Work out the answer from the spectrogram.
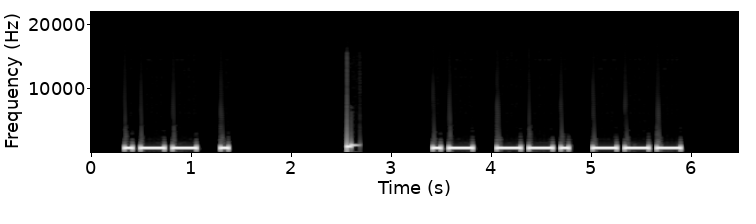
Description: Morse code, heard as a keyed tone, about 15 wpm, 700 Hz. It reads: WE AGO
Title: Sets of 2 Words - New Word Drill - 15wpm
